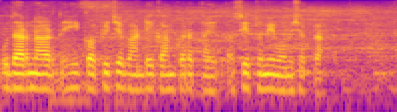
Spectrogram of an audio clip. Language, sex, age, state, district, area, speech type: Marathi, male, 18-30, Maharashtra, Sangli, urban, read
